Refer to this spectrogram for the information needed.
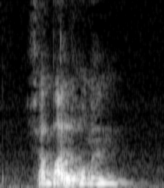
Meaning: to distort, to corrupt (to change a word or phrase through folk etymology or general ignorance of the original form, especially when borrowing from a foreign language)
- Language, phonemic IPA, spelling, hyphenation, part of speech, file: German, /fɛɐ̯ˈbalhɔʁnən/, verballhornen, ver‧ball‧hor‧nen, verb, De-verballhornen.ogg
